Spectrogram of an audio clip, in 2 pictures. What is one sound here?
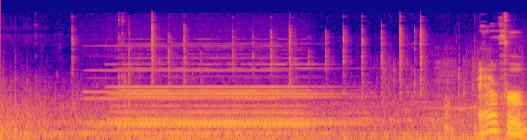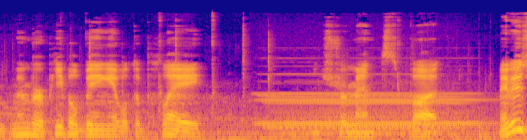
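A pipe organ plays sustained chords.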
